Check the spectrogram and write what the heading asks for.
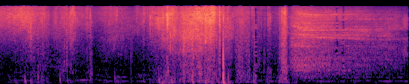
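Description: Bedding and a pillow rustling as a man settles down onto a floor mattress, with small knocks and one sharp knock a little past two seconds in.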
